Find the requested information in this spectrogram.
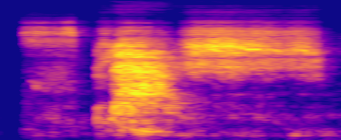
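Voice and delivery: hushed whisper; whispered splash. Acted. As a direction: breathe it out in a whisper. Suspenseful story read to children.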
